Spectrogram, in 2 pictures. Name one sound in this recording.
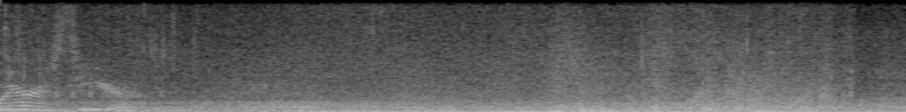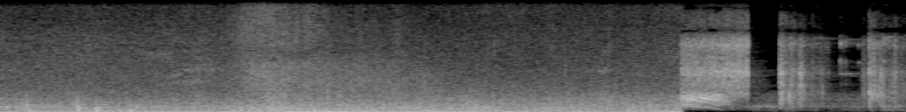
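A storm wind roars and howls.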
